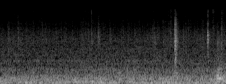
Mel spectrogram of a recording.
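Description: Steady rain patters on a car windshield, a dense, continuous hiss with a few sharper drops standing out over a low interior rumble, fairly loud, with no voices.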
